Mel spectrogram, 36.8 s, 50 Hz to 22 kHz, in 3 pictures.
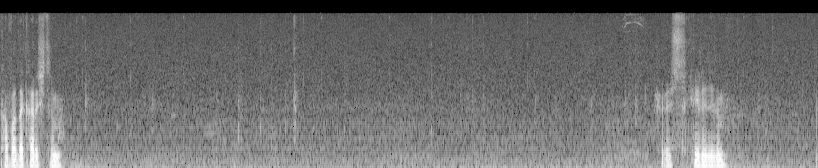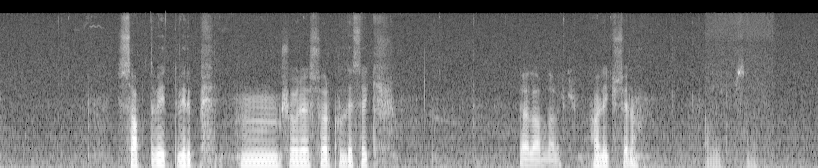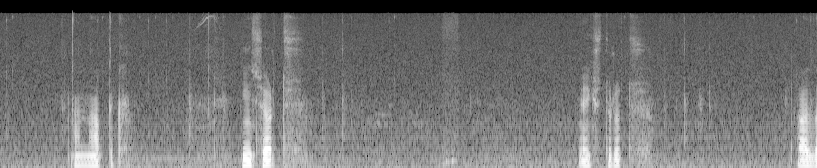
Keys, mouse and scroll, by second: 0.0-2.1 typing, 3.3 shift+middle click, 3.7 Tab, 4.2 alt+z, 4.7 Left, 5.7 Left, 6.6 Left, 6.9 g, 9.3 s, 11.3 alt+z, 11.4 middle click, 11.8 scroll up 1, 11.9-13.2 middle drag, 13.2 right click, 13.5-14.8 middle drag, 14.8 |, 16.7 right click, 17.1 middle click, 17.7 scroll down 1, 18.0 e, 19.1 ctrl+b, 20.6 s, 21.5-24.6 shift+middle drag, 24.6 click, 25.0 scroll up 1, 26.0 click, 26.5 shift+click, 26.7 shift+click, 27.0 shift+click, 27.8 i, 29.0 scroll down 1, 29.4 shift+middle click, 29.7 s, 32.1 middle click, 32.4 e, 34.5 shift+middle click, 34.9 s, 36.1 s, 36.7 g.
